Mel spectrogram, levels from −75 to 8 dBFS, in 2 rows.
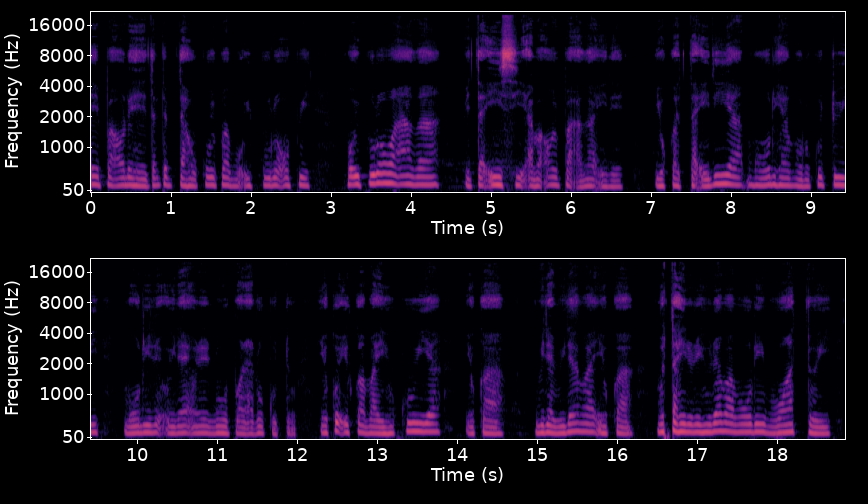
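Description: A speech recording with nothing technically wrong with it.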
